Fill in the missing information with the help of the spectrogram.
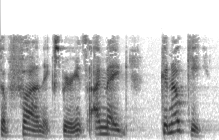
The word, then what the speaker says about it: gnocchi: Did I say that right? Gnocchi. The G is silent, right? Gnocchi. – Yeah, the G is silent. Yeah. Gnocchi is how they say it. – Oh. – You're doing pretty good, though. You knew the G was silent.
